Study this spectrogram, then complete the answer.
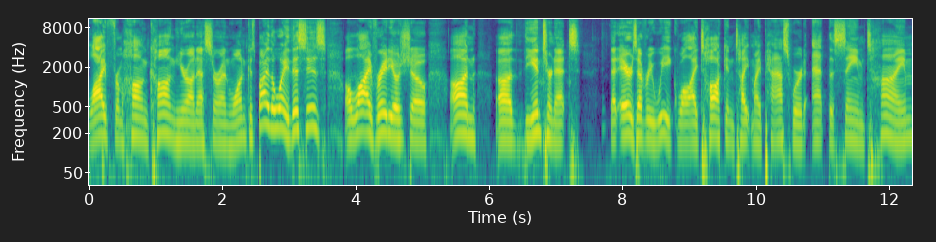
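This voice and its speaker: A man talks loudly at a high pitch on a very clean recording with a silent background. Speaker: internet radio host. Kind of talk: casual chat. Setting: studio. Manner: animated.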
